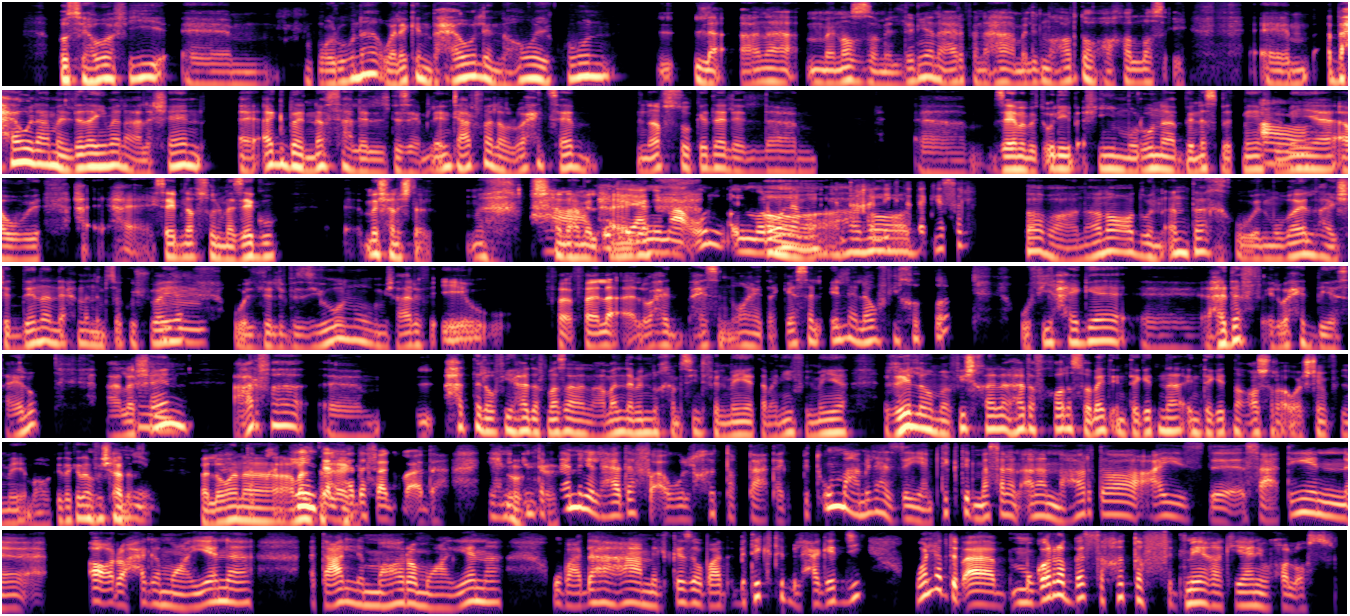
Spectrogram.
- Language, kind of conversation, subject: Arabic, podcast, إزاي بتنظم يومك في البيت عشان تبقى أكتر إنتاجية؟
- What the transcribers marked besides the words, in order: chuckle; unintelligible speech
